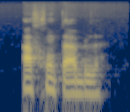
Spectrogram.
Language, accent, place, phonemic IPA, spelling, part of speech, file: French, France, Lyon, /a.fʁɔ̃.tabl/, affrontable, adjective, LL-Q150 (fra)-affrontable.wav
- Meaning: confrontable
